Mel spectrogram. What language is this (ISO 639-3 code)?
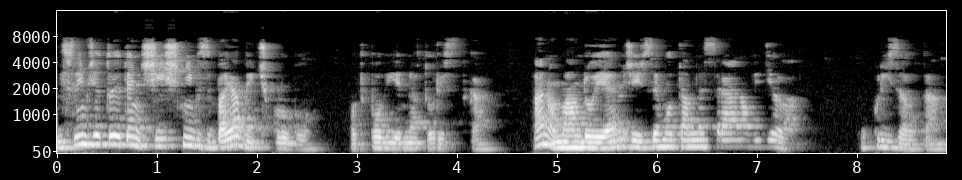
ces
